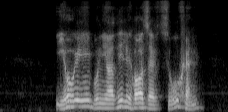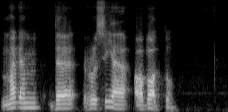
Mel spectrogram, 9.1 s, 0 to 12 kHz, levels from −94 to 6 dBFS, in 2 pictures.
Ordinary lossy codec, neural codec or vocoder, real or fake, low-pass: Opus, 16 kbps; codec, 44.1 kHz, 2.6 kbps, SNAC; fake; 10.8 kHz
